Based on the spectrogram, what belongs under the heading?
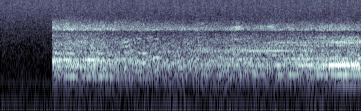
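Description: A loud, steady roar of racing engines cuts in abruptly and holds, a dense mechanical drone of stock cars speeding single file down the backstretch at Darlington Raceway, swelling slightly toward the end.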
